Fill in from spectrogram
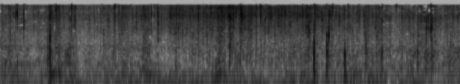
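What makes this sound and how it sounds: A small ball of crumpled clear plastic wrap is held in the fingertips over the mic and squeezed and crinkled. The result is a dense, quiet crackle over a steady low rumble, with a few sharper, louder snaps early on and again near the end.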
